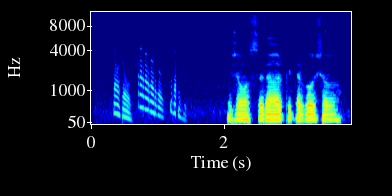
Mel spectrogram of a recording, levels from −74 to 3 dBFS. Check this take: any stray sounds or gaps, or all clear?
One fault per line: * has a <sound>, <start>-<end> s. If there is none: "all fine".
* has a chirp, 0.3-1.5 s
